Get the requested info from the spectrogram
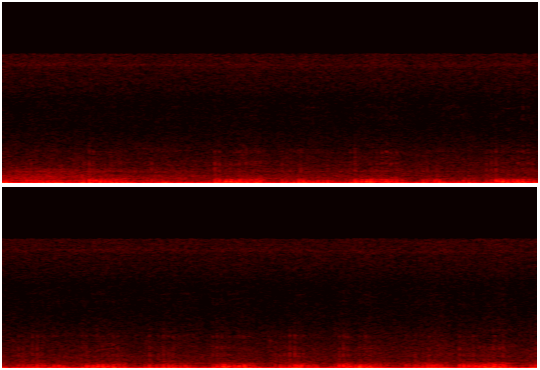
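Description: Domestic cat purring close to the microphone: a faint, low rumble that pulses about twice a second.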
